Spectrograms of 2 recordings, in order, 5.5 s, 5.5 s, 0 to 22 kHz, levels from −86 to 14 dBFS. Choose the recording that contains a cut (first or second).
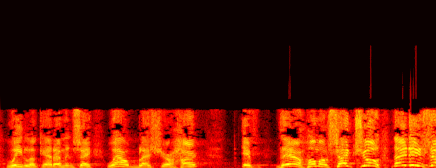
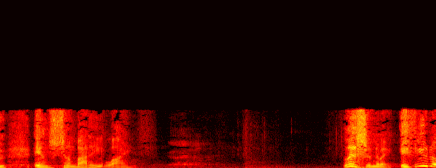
second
